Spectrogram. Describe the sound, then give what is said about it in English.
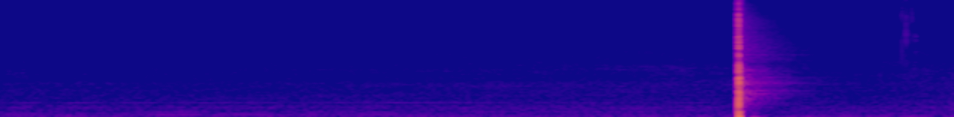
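A single sharp hand clap rings out after several seconds of quiet low rumble, sudden and loud with a brief decaying tail. “Clap-tastic.”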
